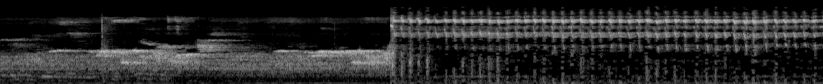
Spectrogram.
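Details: A crested jay (Platylophus galericulatus) gives a long, high, metallic rattling trill of fast, even pulses, after a few seconds of lower, wavering bird notes.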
